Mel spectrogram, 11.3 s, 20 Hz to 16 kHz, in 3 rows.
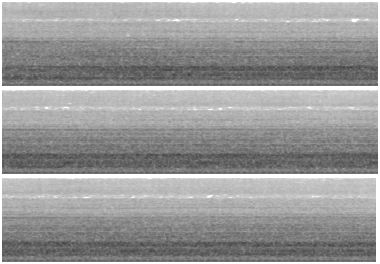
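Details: Single-phase 1 HP domestic stone flour mill grinding jowar (sorghum) flour; steady even motor hum with smooth, unbroken grinding rush and no knocks or surges; normal grinding.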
